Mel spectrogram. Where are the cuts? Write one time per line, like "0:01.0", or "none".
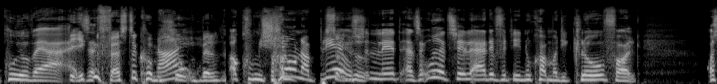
0:02.3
